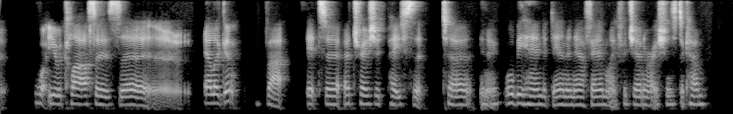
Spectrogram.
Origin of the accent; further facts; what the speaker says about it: Campbelltown, South Australia, Australia; We grew up in Campbelltown of Adelaide. We lived in a little housing commission home.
